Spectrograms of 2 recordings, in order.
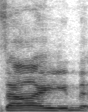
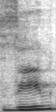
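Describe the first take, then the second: First: The word does not rhyme with magazine. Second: The word rhymes with the end of magazine. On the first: This is how most other people say it. The speaker calls it wrong. "everyone keeps saying Zine" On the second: The word is short for magazine. The speaker calls it right. "it's Zine 'cause it's magazine"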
